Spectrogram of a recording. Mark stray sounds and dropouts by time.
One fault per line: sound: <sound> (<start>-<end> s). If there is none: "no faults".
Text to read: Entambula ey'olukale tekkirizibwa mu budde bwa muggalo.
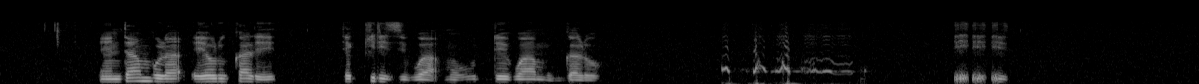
sound: bark (7.2-8.8 s)
sound: laugh (9.5-10.1 s)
